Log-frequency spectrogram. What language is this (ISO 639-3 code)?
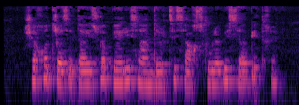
kat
